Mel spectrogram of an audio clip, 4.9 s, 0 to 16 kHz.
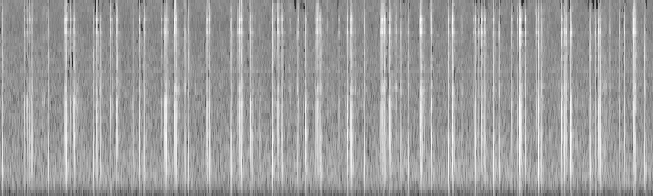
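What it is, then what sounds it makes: Ceramic cosmetic bottle. Long nails tap rapidly on a small ceramic foundation bottle with its cap on, making 29 quick, light clicks. The clicks are dry, bright and high-pitched with almost no ring and no low end, played quietly in an uneven pattering rhythm.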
